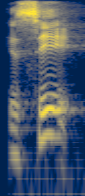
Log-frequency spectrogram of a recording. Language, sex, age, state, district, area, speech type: Bodo, male, 45-60, Assam, Kokrajhar, rural, spontaneous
